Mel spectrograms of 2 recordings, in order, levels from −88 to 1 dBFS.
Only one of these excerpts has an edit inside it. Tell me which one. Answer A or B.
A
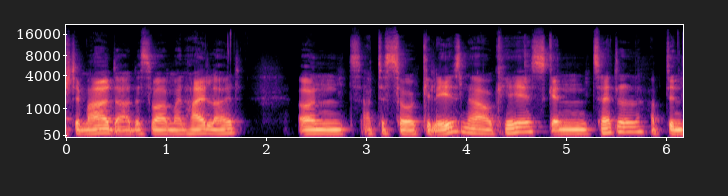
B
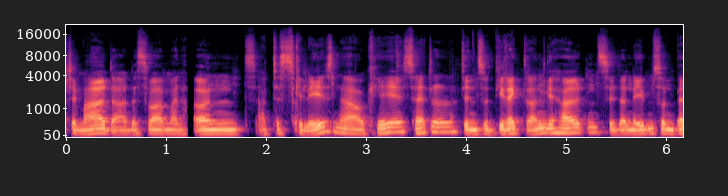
B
